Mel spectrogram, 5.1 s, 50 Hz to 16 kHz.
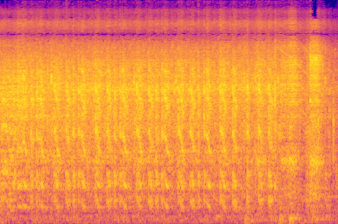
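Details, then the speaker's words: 2004 Dodge Ram that dies after running a while, no codes: uneven cranking with no catch; cylinder 1 compression 75 psi versus 150–155 spec and a fuel-soaked plug; owner suspects a broken timing chain. "The compression on that number one cylinder was 75. It should be about 150 or 155, so it is pretty low."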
